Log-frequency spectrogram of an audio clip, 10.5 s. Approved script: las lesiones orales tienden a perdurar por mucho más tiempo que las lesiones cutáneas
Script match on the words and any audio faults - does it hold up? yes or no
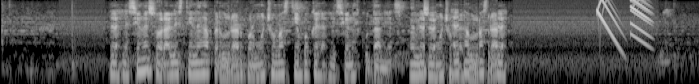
no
